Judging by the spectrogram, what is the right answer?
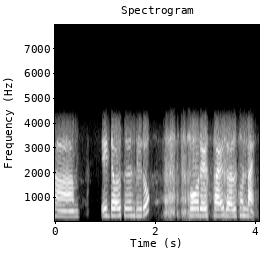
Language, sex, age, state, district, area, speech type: Hindi, female, 18-30, Madhya Pradesh, Hoshangabad, rural, conversation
